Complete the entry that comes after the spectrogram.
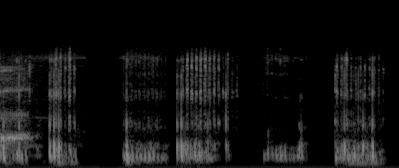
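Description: A cat purring, a steady rumbling that pulses in rhythmic waves with short pauses between breaths, fairly loud and with no one talking.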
